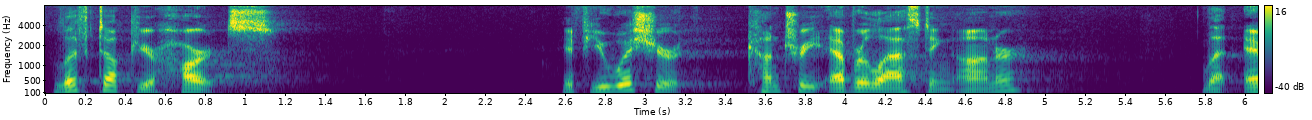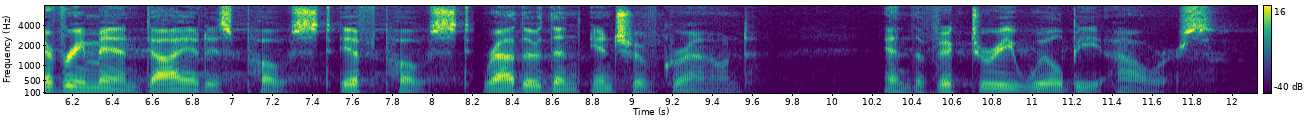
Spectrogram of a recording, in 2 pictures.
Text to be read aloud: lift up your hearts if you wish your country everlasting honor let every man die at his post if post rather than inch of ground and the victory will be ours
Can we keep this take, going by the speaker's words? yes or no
yes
